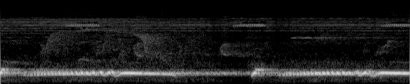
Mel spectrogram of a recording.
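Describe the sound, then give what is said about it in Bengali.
A dove, a tame bird, coos in two long, low, drawn-out calls separated by a brief pause, steady in pitch and moderately loud. “দূরে একটা ঘুঘু পাখি ডাকছিল, হঠাৎ লোকটা উৎকর্ণ হয়ে শব্দটা শোনে।”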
